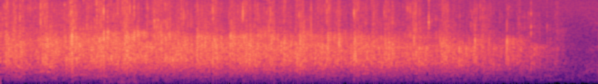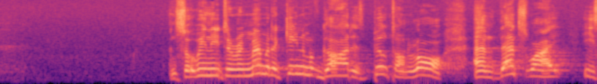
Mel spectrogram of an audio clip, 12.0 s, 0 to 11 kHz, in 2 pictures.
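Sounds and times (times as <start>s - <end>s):
church congregation clapping during a sermon: 0.0s - 5.7s
speech: 7.7s - 11.9s.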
